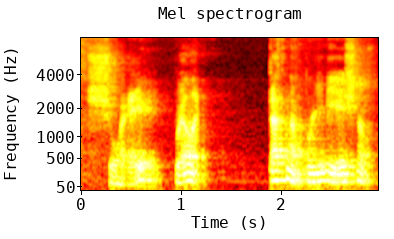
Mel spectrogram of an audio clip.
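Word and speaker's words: 水: The left side of the character, the three short strokes in an abbreviation of a character, which means water, is pronounced shui.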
